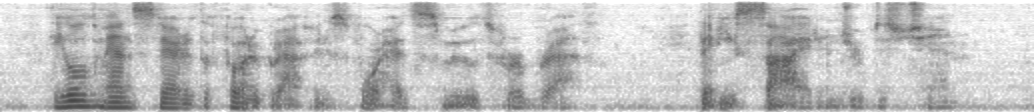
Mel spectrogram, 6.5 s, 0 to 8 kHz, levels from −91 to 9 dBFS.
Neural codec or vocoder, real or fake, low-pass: vocoder, 22.05 kHz, 80 mel bands, HiFi-GAN; fake; 7.2 kHz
